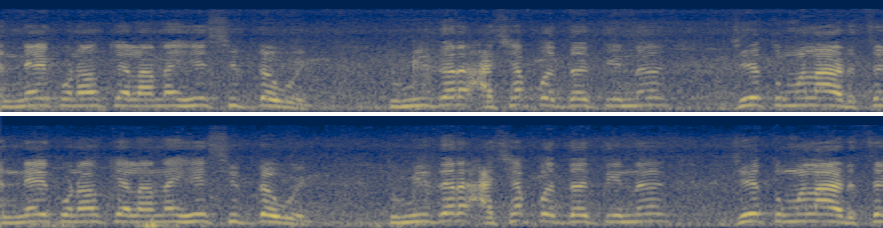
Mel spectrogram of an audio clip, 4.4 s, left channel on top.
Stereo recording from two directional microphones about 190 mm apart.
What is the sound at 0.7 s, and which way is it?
Speech, 15° right (ahead or behind).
